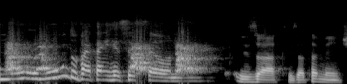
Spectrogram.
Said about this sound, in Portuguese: Desculpem o latido dos cachorros aqui.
